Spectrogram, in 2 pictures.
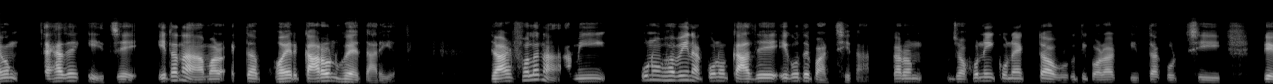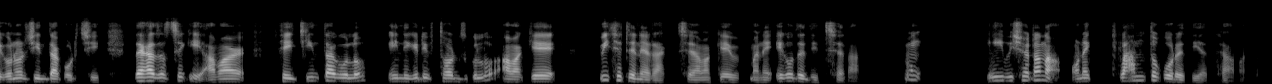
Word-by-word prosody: এবং 160 +2 +2 0.3
দেখা 150 +3 +7
যায় 170 -1 -1
কি, - - -6 0.2
যে 125 - -1 0.4
এটা 190 +5 +3
না - - +9
আমার 130 +2 +4 0.2
একটা 145 - -2 0.2
ভয়ের 145 +3 +6
কারণ 165 +5 +9
হয়ে 125 -4 +5
দাঁড়িয়েছে। 90 -1 -7 0.8
যার 145 +4 +8
ফলে 200 +3 +1
না, - - +2 0.2
আমি 140 +3 -6 0.6
কোনোভাবেই 205 -1 +2
না - - +4
কোনো 170 0 -1 0.2
কাজে 145 +4 +6 0.2
এগোতে 160 +1 -1
পারছি - - -2
না, - - -13 0.3
কারণ 140 0 +1 0.4
যখনই 160 +6 -1
কোনো 145 -1 -1
একটা 145 - -2
অগ্রগতি 120 +2 -11
করার 115 +1 +1
চিন্তা 105 +4 -6
করছি, 110 0 -6 0.5
একটু - - -5
এগোনোর 135 +4 -2
চিন্তা 135 -1 +2
করছি, - - -5 0.4
দেখা 170 +1 +10
যাচ্ছে 160 +3 -2
কি - - -1 0.2
আমার 130 +2 +3 0.5
সেই 145 -2 +3
চিন্তাগুলো, 165 -3 0 0.3
এই 145 - -1
negative 150 +1 -4
thoughts 145 -2 -3
গুলো 145 - -6 0.2
আমাকে 125 +2 +1 0.6
পিছে 210 -2 +1
টেনে 125 -7 +1
রাখছে, 90 - -8
আমাকে 110 +2 -6 0.3
মানে 110 0 -5
এগোতে 150 -1 -2
দিচ্ছে 110 - -6
না - - -11 0.5
এবং - - -7 0.8
এই 185 - -2
বিষয়টা 190 +2 +2
না - - +4 0.3
অনেক 155 -1 -2 0.2
ক্লান্ত 190 0 -2 0.2
করে 130 -5 -1
দিয়েছে 90 -2 -15
আমাকে। - - -29
145 Hz, 150 wpm, -26 LUFS, 125-165 Hz, 0.8 s, দেখা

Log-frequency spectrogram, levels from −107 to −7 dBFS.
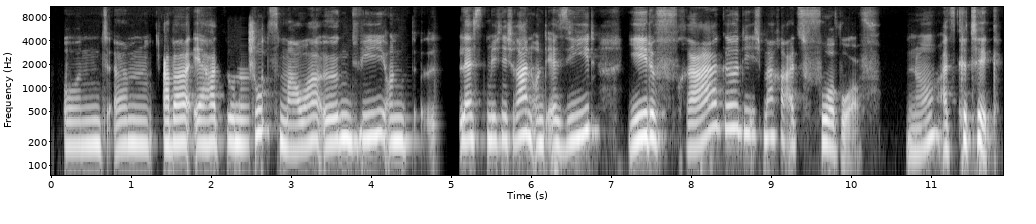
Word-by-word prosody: und, 185 +1 -2
ähm 190 +2 -2
aber 195 +2 +4
er 195 -1 +1
hat 200 -1 +1
so 200 -1 +1
'ne 195 -1 +2
Schutzmauer 205 - -1
irgendwie 220 +4 +2
und 205 0 0 0.2
l 110 - -14 0.3
lässt 210 +1 0
mich 210 0 -1
nicht 210 0 -3
ran 235 -1 +4
und 195 0 -1
er 190 0 -1
sieht 225 +9 +1 0.4
jede 225 +6 +6
Frage, 235 - -1
die 260 -1 -2
ich 250 0 -10
mache, 235 0 -4
als 185 +1 -6
Vorwurf, 185 -4 -3 0.3
ne, 175 +11 -4
als 165 0 -4
Kritik. 215 0 +1
205 Hz, 140 wpm, -21 LUFS, 190-225 Hz, 0.4 s, jede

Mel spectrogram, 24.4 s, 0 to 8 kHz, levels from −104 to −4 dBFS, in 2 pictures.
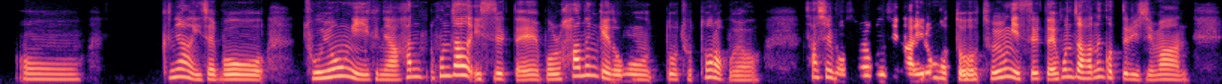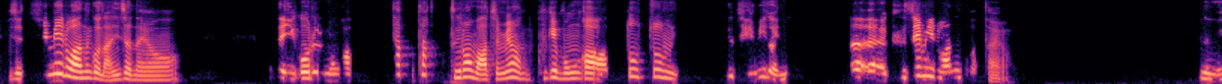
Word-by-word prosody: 어. 185 -2 -6 0.8
그냥 255 -1 0
이제 175 +1 -1
뭐 175 -1 +3 0.4
조용히 225 -3 +2
그냥 170 -2 -2
한 260 +8 -2
혼자 320 +1 +6
있을 190 0 -2
때 165 +2 0
뭘 180 +2 0
하는 305 +9 +3
게 225 -7 +3
너무 170 -1 -2
또 185 -1 -3
좋더라고요. 170 -5 -2 0.4
사실 260 -1 -1
뭐 185 -6 -4
설거지나 315 - -2
이런 210 +5 +3
것도 180 -4 +1
조용히 240 +4 +2
있을 205 0 0
때 185 -3 +3
혼자 250 +2 +3
하는 255 +5 0
것들이지만 175 -6 -2 0.4
이제 195 - -3
취미로 350 -5 +3
하는 230 -1 +7
건 210 -7 0
아니잖아요. 155 -1 -4 0.9
근데 465 - 0
이거를 220 - +3
뭔가 185 +1 -4 0.4
탁탁 345 0 -6
들어맞으면 225 -3 +1
그게 235 +3 0
뭔가 205 -1 +2 0.3
또 280 -1 -3
좀 255 -5 -2 0.5
그 295 - -5
재미가 370 -9 -5
있는 175 0 -5 0.7
예예 235 -5 +3
그 245 - -8
재미로 290 -7 +3
하는 245 +3 -2
것 - - -21
같아요. - - -12 2.0
네. 205 - -1
210 Hz, 265 characters per minute, -22 LUFS, 180-260 Hz, 2.0 s, 하는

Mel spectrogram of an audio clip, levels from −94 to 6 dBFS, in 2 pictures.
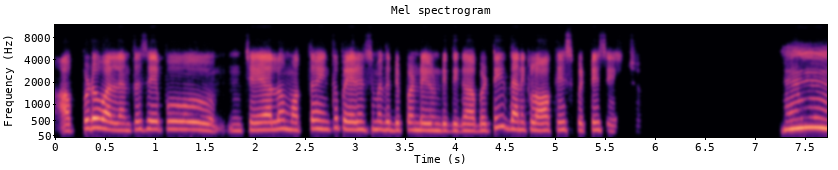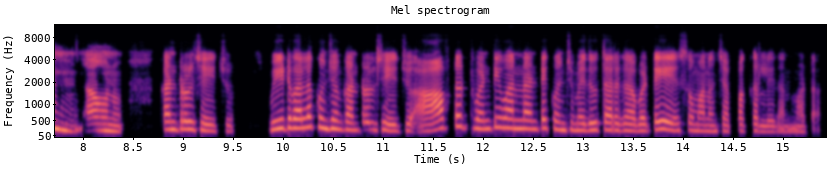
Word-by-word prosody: అప్పుడు 265 +9 +4
వాళ్ళెంత 210 -2 +1
సేపూ 240 0 +2 0.8
చేయాలో 225 +3 +4
హ్మ్, 225 - -2
మొత్తం 255 +4 -2
ఇంకా 285 +4 -7
పేరెంట్స్ 230 0 +2
మీద 230 - -3
డిపెండ్ 220 0 -2
అయ్యి 205 0 0
ఉండిద్ది 200 0 -3
గాబట్టి, 200 +9 -2
దానికి 225 -1 +1
లాక్ 210 +2 0
యేసి 230 - -8
పెట్టేసేయొచ్చు. 210 - -6 1.4
హ్మ్. 270 -2 +4 0.3
అవును. 200 -3 0 0.5
కంట్రోల్ 235 0 +1
చేయొచ్చు. 185 -3 -4 0.4
వీటి 270 +3 +4
వల్ల 275 +2 +4
కొంచెం 260 -3 +1
కంట్రోల్ 225 +1 -3
చేయొచ్చు. 195 -2 -2 0.3
ఆఫ్టర్ 280 +4 +2
21 270 +1 0
అంటే 250 +2 -2
కొంచెం 220 -2 -4
ఎదుగుతారు 215 0 -1
గాబట్టి 195 +3 +1 0.2
సో, - - -8
మనం 180 -1 -6
చెప్పక్కర్లేదు 180 - -8
అన్నమాట. 85 0 -14
225 Hz, 140 wpm, -22 LUFS, 200-250 Hz, 1.4 s, అప్పుడు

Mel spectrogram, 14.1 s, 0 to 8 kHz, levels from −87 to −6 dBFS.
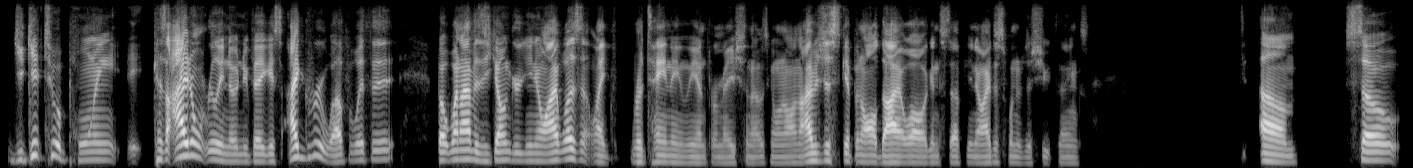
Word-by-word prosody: You 155 - -2
get 235 +6 -1
to 230 - -5
a 205 - 0
point 150 +1 -6
e 365 -1 -14
'cause 165 0 -3
I 210 +2 +10
don't 225 -4 -1
really 155 -1 0
know 125 0 -3
New 125 -1 -7
Vegas, 130 0 -1
I - - +8
grew 200 - -7
up 125 +3 -2
with 150 +2 -7
it, 160 +1 -6 0.4
but 145 - +2
when 165 +2 +2
I 165 - +8
was 140 -5 -3
younger, 150 -1 0
you 135 0 -8
know, 135 0 -3
I 140 +2 +7
wasn't, 155 -3 -1
like, 115 -4 -2 0.2
retaining 115 -2 -2
the 105 - -7
information 105 0 -9
that 100 - -9
was 105 - -15
going 105 -1 -9
on, 105 +1 -6
I 125 +3 +5
was 140 0 -4
just 140 -1 +1
skipping 130 -3 -5
all 115 0 +1
dialogue 110 -1 +3
and 110 0 -9
stuff, 110 -2 -9
you 110 - -13
know, 105 0 -4
I 110 - +1
just 115 -1 -9
wanted 105 -2 -13
to 100 - -16
shoot 105 +2 -12
things. 100 -1 -17 1.5
D - - -28
um, 120 -4 +4 0.5
so 150 -2 +1
130 Hz, 230 wpm, -24 LUFS, 110-150 Hz, 1.5 s, I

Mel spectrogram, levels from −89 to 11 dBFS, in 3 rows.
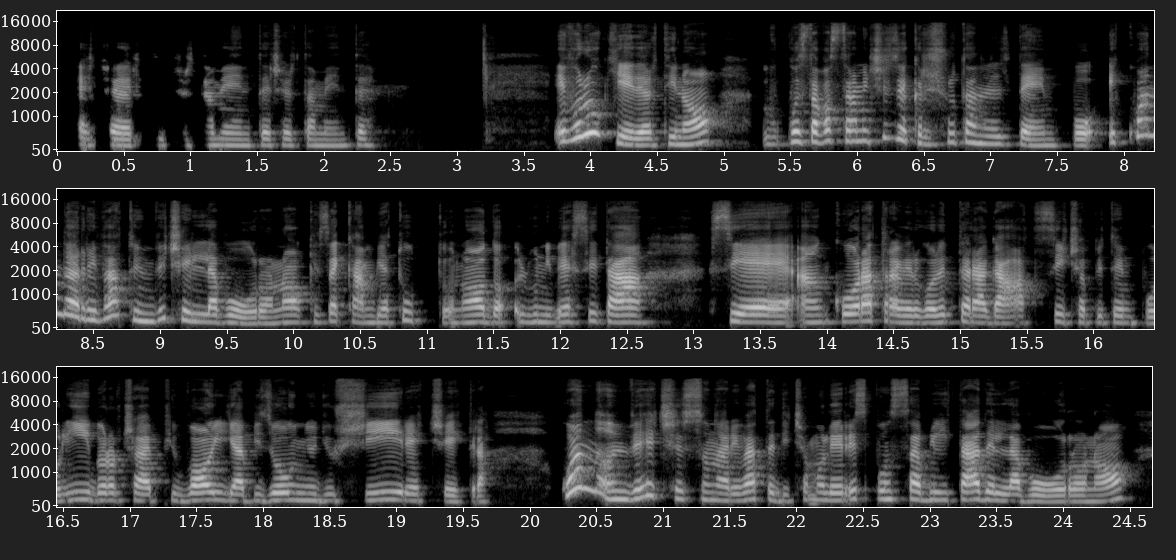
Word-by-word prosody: Eh, 185 -2 -5
certo, 175 0 -3
certamente, 175 0 -7
certamente. 175 0 -9 1.3
E 285 - +3
volevo 465 +9 +9
chiederti, 185 - +2
no, 230 +8 +2 0.3
v 205 0 -16
questa 280 +1 +4
vostra 295 +1 0
amicizia 300 +4 -3
è - - -4
cresciuta 255 +2 -4
nel 215 -3 -5
tempo, 175 +5 -1
e 260 0 -5
quando 445 - -3
è - - +8
arrivato 335 +2 +1
invece 275 +4 -2
il 225 -4 -2
lavoro, 185 -4 0
no, 200 +3 -1
che 210 - -16
sai 230 +2 -1
cambia 195 0 -3
tutto, 250 +3 -10
no, 200 +2 +2
do 205 -1 -3
l'università 210 0 +3 0.5
si 240 - -4
è 210 -2 +6
ancora 220 +4 +3
tra 245 - 0
virgolette 195 +3 -1
"ragazzi", 190 +2 +1
c'è 200 -1 -8
più 195 -1 -14
tempo 190 -2 -8
libero, 205 +1 -2
c'è 195 -3 +1
più 190 0 -15
voglia, 205 -1 +3
bisogno 200 +2 -3
di 185 -1 -13
uscire, 205 +3 -2
eccetera. 175 -3 -6 0.5
Quando 460 - +4
invece 255 +3 -1
sono 225 -3 -7
arrivate 215 +3 0
diciamo 185 +3 -10
le 205 -1 +1
responsabilità 230 -2 +1
del 220 -3 -1
lavoro, 175 -2 0
no, 175 +8 -1
205 Hz, 140 wpm, -22 LUFS, 185-235 Hz, 1.3 s, volevo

